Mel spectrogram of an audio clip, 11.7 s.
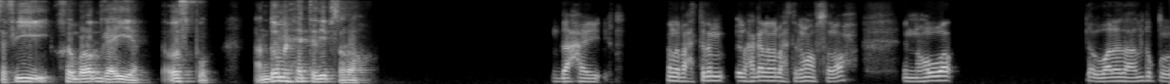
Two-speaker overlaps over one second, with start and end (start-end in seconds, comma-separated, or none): none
